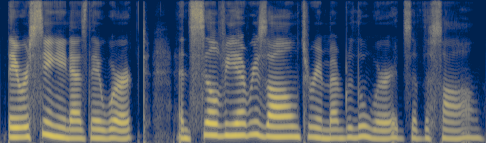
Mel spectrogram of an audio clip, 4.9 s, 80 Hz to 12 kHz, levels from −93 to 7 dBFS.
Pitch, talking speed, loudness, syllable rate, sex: 220 Hz, 195 wpm, -16 LUFS, 5.4 syllables/s, female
